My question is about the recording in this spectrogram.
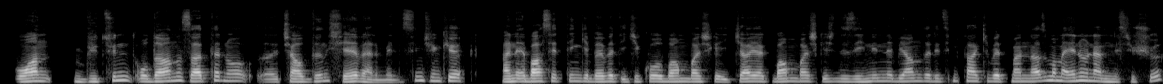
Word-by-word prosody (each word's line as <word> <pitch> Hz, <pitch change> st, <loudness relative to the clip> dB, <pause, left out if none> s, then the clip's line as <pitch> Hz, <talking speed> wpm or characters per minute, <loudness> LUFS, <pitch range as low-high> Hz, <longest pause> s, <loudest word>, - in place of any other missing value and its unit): o 130 Hz, +2 st, +6 dB
an 150 Hz, -2 st, +4 dB, 0.2 s
bütün 130 Hz, +10 st, -2 dB
odağını 140 Hz, +6 st, +3 dB
zaten 145 Hz, +4 st, +3 dB
o, 165 Hz, -1 st, -3 dB
eee, 120 Hz, 0 st, -4 dB
çaldığını 130 Hz, +5 st, 0 dB
şeye 135 Hz, -2 st, +2 dB
vermelisin. 110 Hz, -, -4 dB
Çünkü 160 Hz, -2 st, -1 dB, 0.4 s
hani 135 Hz, +1 st, +3 dB
bahsettiğin 145 Hz, +1 st, +3 dB
gibi 135 Hz, -2 st, -1 dB
evet 135 Hz, +1 st, +1 dB
2 120 Hz, +2 st, -6 dB
kol 135 Hz, -1 st, +1 dB
bambaşka, 135 Hz, 0 st, 0 dB
2 120 Hz, +3 st, -1 dB
ayak 135 Hz, 0 st, +2 dB
bambaşka 140 Hz, +1 st, -1 dB
işte 135 Hz, 0 st, -8 dB
zihninle 140 Hz, +3 st, -3 dB
bir 145 Hz, -, +1 dB
anda 150 Hz, 0 st, -2 dB
ritmi 140 Hz, +3 st, -9 dB
takip 150 Hz, -2 st, -1 dB
etmen 140 Hz, 0 st, -1 dB
lazım 155 Hz, +6 st, +2 dB
ama 170 Hz, -4 st, +2 dB
en 155 Hz, +3 st, +1 dB
önemlisi 130 Hz, -9 st, -1 dB
şu, 180 Hz, -, -5 dB
140 Hz, 170 wpm, -24 LUFS, 130-150 Hz, 0.4 s, o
